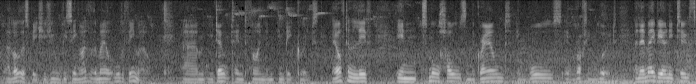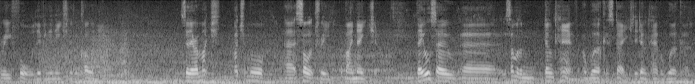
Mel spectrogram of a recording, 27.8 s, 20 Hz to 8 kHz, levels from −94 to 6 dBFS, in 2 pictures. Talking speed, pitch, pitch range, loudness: 170 wpm, 110 Hz, 100-125 Hz, -24 LUFS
